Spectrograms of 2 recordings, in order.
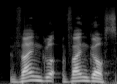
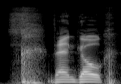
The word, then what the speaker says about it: Van Gogh: So Van Gogh's Olive Trees.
